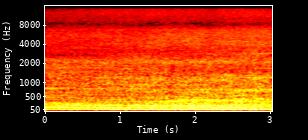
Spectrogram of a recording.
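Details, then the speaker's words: Jeep after replacing a burnt-out fusible link that had killed all power, engine ground also cleaned; fuel pump heard priming, then it starts into a steady, even low four-cylinder thrum, no misses or knocks: normal idle after repair. "Alright, good sign. Heard the pump go. Alright, there she goes."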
